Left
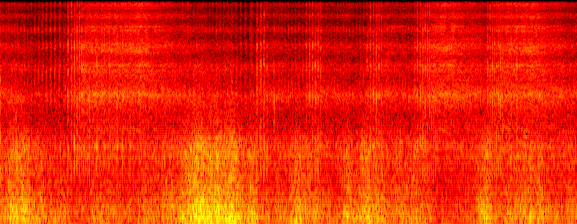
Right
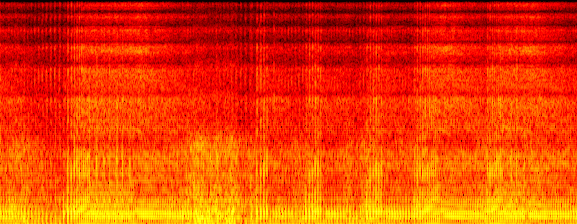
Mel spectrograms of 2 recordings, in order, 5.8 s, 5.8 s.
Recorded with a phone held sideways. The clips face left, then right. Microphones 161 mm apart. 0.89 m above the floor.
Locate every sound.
0.0 s a motorcycle: 65° right (ahead or behind)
